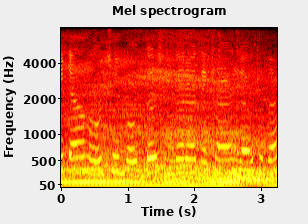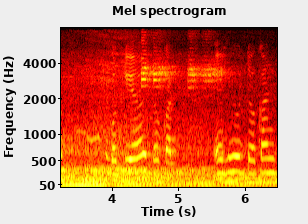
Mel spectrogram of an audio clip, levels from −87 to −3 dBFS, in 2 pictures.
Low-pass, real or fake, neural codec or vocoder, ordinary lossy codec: none; real; none; none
